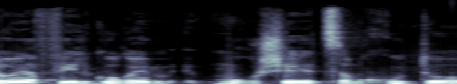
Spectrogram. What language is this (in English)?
Hebrew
